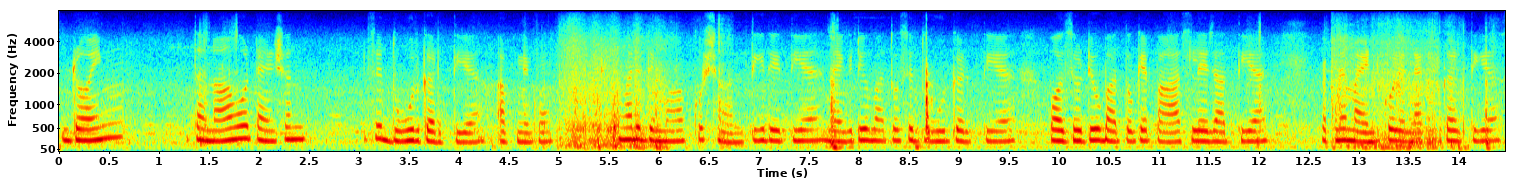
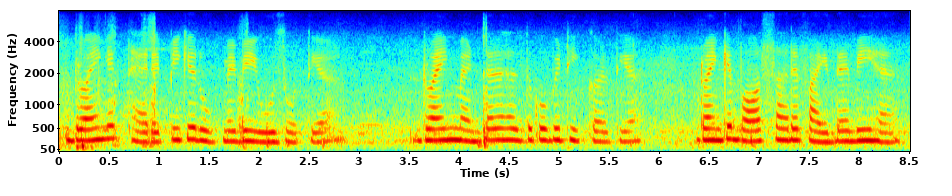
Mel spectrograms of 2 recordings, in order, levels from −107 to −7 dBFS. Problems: constant background noise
